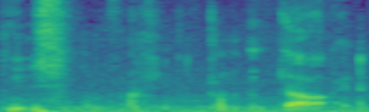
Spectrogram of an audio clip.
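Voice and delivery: breathy whisper under a laugh; hushed oh my God; whispered aside. Real, not acted. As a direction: whisper it to yourself, amused.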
